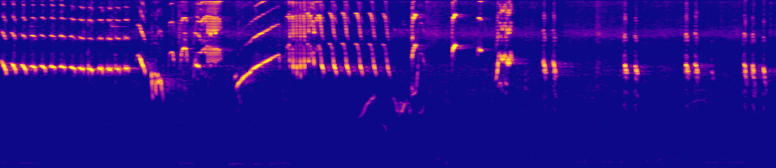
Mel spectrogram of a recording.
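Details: Medan-type white-rumped shama in morning 'kretekan' song used for tutoring other songbirds: a rapid string of high chattering notes, then swooping upward whistles, followed by scattered sharp clicks that thin out toward the end.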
